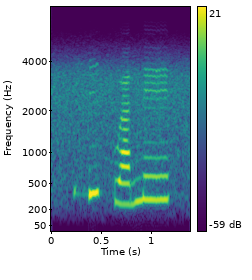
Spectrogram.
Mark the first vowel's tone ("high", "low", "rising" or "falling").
high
